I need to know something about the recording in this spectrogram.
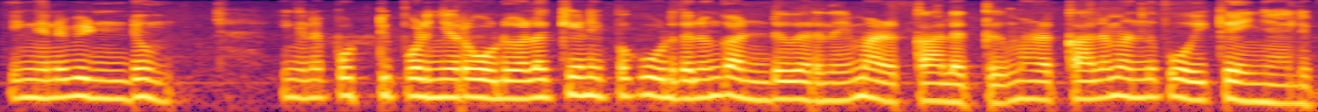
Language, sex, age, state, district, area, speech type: Malayalam, female, 18-30, Kerala, Ernakulam, rural, spontaneous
